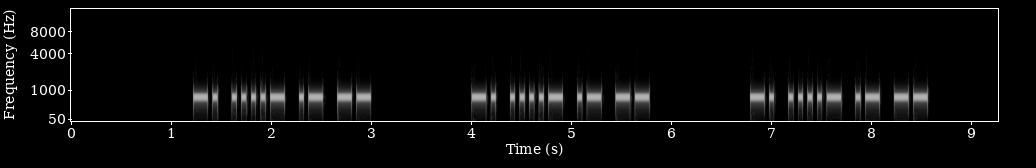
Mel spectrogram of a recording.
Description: Morse code, heard as a keyed tone, about 25 wpm, 700 Hz. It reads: N4AM N4AM N4AM
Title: USA Call Signs - 4 Characters - Repeated 3x - 25wpm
